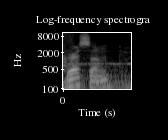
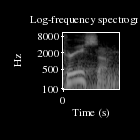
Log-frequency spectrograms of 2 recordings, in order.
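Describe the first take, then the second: First: The first vowel is short, as in 'kiss'. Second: The first vowel is long, as in 'grease'.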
